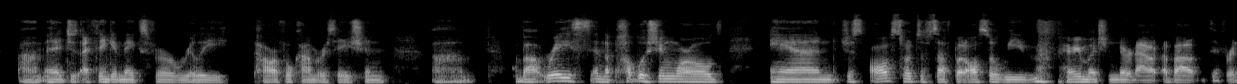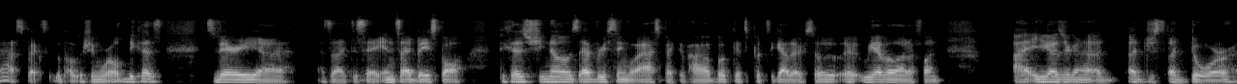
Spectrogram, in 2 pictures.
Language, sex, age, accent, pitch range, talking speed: English, male, 20-39, American, 105-120 Hz, 190 wpm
